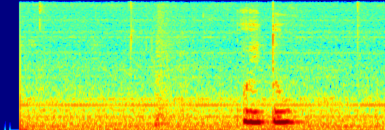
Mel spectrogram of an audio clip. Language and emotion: Russian, sad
